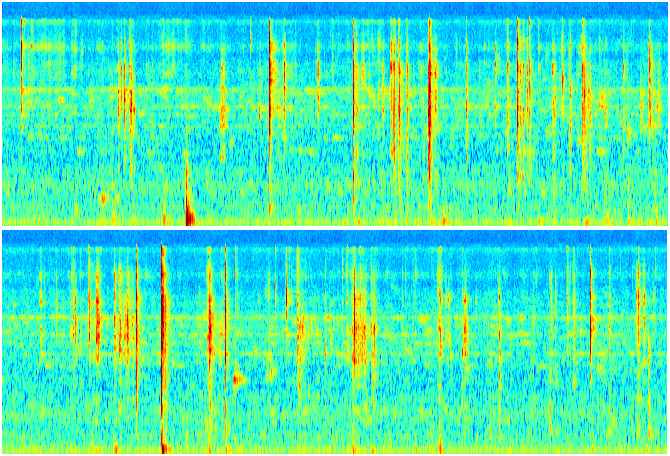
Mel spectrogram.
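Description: Faint, irregular clicking of plastic LEGO pieces as the built LEGO Creator helicopter model is handled and turned over.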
